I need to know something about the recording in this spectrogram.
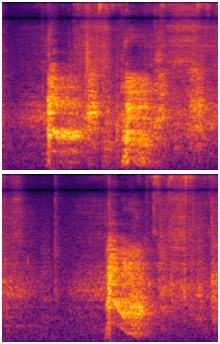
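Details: A household Samoyed pursued by a remote-controlled armadillo lets out loud, harsh barks, two close together near the start and another after a pause of about two seconds, over faint scraping noise.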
